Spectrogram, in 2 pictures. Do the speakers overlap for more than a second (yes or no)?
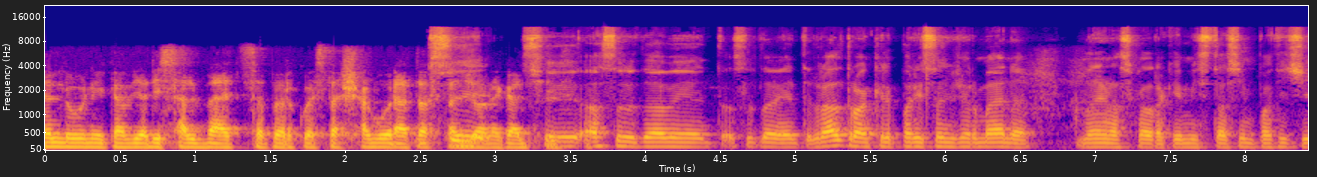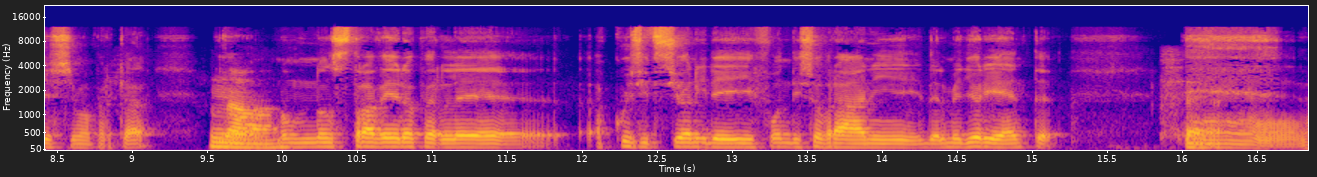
yes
